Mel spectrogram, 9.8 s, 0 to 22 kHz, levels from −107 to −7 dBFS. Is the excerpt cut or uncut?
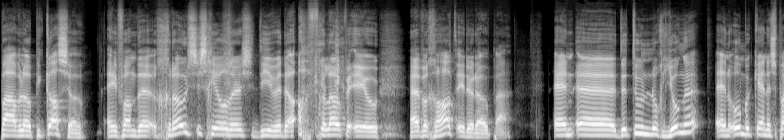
uncut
